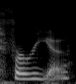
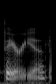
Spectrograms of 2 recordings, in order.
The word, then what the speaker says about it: Faria: I think I pronounced her last name wrong earlier. It's Faria. – Oh, okay. – I said Faria. That's how I read it in my head the whole time.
